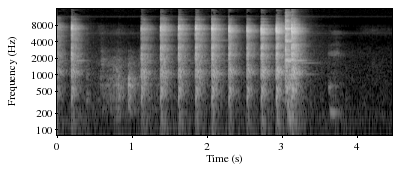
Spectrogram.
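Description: A rapid run of about a dozen sharp clicks, roughly six a second, ending a little over three seconds in.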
